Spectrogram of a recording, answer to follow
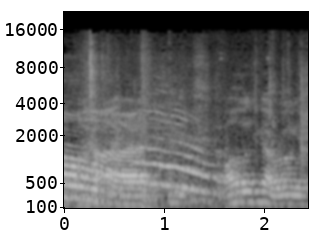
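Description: A teenage boy's long, high, whining cry that slides down in pitch, then a shorter cry near the end, as he reacts to eating a sour Warheads candy.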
